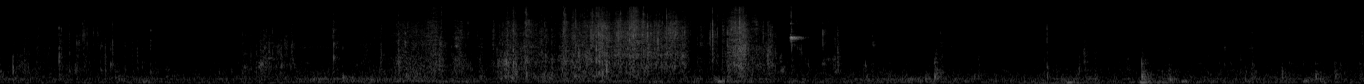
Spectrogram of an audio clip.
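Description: A person chewing a mouthful of fast-food burger, with small wet mouth clicks. A paper wrapper crinkles for a couple of seconds in the middle.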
